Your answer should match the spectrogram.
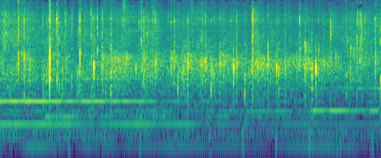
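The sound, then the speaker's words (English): A church audience applauds God after a prayer, clapping steadily in a dense wash of overlapping handclaps with scattered sharper claps standing out, holding a fairly even loudness throughout with a faint sustained tone beneath. “Let's applaud our King, our Lord, for what he is doing.”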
